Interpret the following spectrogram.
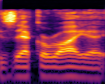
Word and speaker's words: Zechariah: of the prophet Zechariah, which I guess you would say Zechariah in English, but the real pronunciation of his name, as he was called, is Zechariah.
